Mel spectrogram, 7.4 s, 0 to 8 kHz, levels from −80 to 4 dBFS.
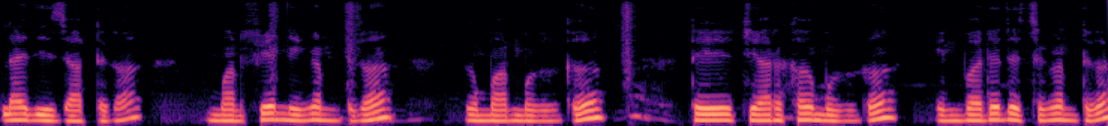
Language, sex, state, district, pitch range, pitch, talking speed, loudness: Wancho, male, Arunachal Pradesh, Longding, 135-155 Hz, 145 Hz, 160 wpm, -16 LUFS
